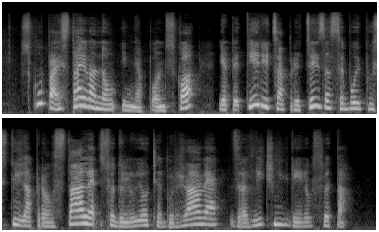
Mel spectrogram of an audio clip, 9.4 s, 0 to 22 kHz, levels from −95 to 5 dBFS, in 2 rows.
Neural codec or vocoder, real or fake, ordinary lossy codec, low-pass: codec, 44.1 kHz, 2.6 kbps, DAC; fake; AAC, 64 kbps; 14.4 kHz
